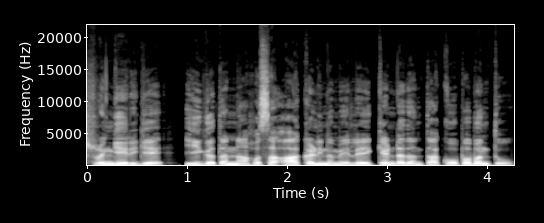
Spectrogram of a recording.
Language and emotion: Kannada, neutral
